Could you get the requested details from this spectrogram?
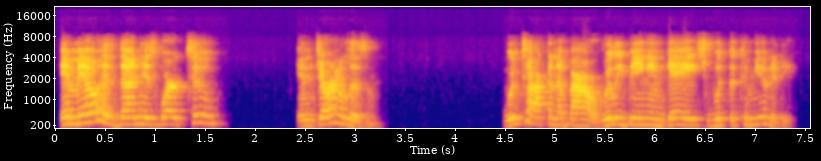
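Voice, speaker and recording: A female political commentator with a mid-range, sharp-toned voice and moderate pace delivers a fiery, sarcastic monologue. She drives points home with repeated rhetorical questions, on a slightly dull lo-fi recording.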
